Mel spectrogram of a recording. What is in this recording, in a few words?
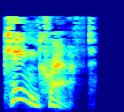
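"kingcraft", British English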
